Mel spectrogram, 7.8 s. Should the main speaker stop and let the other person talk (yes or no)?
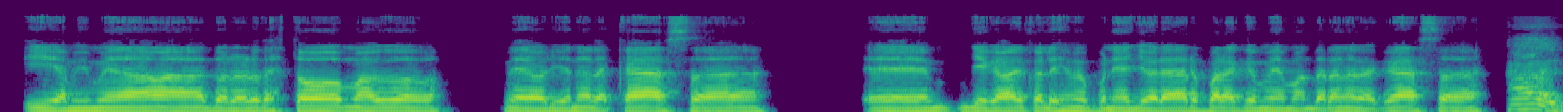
yes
